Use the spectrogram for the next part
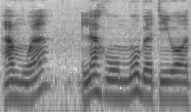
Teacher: pastikan jangan sebut hamzah wasal dekat sini. Okey, kalau kita sambung amwalahum mubtigha, terus saja ke dalam ba sukun tu.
